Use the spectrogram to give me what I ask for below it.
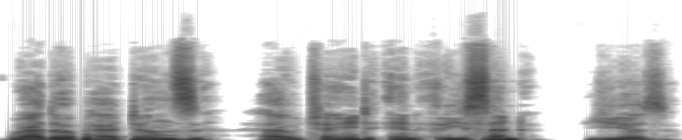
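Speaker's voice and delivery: very slow example sentence; slow demo. Shown as a demonstration. Teacher reading an example slowly for students. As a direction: read it out word by word. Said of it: "پیٹرن، پیٹرن".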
